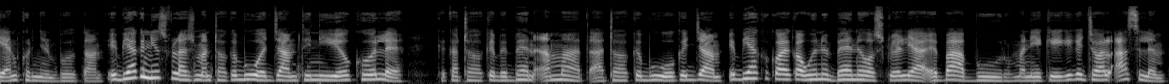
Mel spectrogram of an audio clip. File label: dinka, podcast; SBS Dinka News Flash 19/02/2024; Ka col kek biak SBS Dinka News Flash ne yekolle ke pɛi ye nïïn 19 pɛië rou runë biänebuur rou ku thiɛ̈ɛ̈r rou ku ŋuan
